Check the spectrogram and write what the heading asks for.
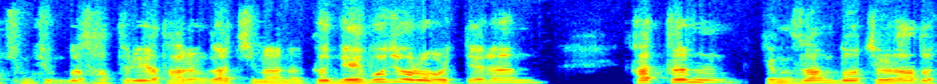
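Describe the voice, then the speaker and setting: A middle-aged man lectures on regional history, his voice sitting a bit high for a man. He pauses often with fillers as he works through his slides. The sound is dry and somewhat muffled. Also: no echo. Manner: halting, full of fillers, asks for next slide. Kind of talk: academic lecture to workshop attendees.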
